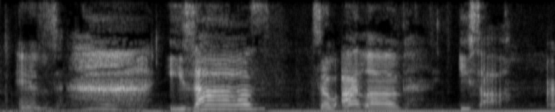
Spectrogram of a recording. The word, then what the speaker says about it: Isa: Okay, so Isa. There's different ways you can say it. I've literally listened to a woman who is Scandinavian and she pronounces it Isa, but I always pronounce it Isas. Like there's an S or something at the end, but again, that's your own discretion.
